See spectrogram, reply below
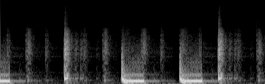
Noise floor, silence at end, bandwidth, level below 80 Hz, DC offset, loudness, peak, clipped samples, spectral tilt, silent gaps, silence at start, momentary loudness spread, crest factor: -41 dBFS; 0.4 s; 5.6 kHz; -34 dBFS; under 0.1%; -18 LUFS; -2 dBFS; under 0.1%; -9 dB/octave; none; 0 s; 9 LU; 16 dB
